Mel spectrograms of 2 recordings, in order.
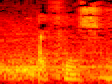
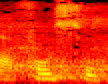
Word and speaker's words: Afonso: Afonso. – What? – Afonso. – Afonso. How do you spell it? – A-F-O-N-S-O.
